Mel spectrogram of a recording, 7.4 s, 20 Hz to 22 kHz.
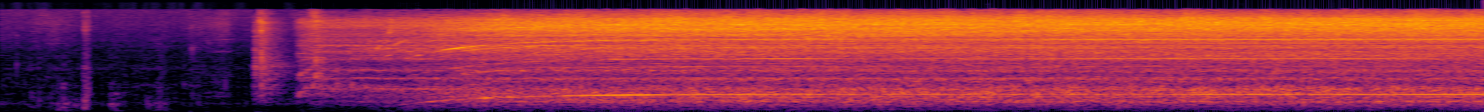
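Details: Ultenic U10 vacuum at speed 1 with microfibre brush, on a large amount of dust: handling knocks, then the motor whine climbs and steadies into an even high hum as the dust sensor automatically boosts speed.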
